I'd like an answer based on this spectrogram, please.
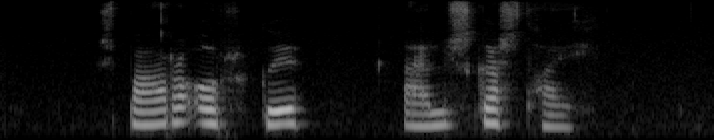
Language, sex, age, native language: Icelandic, female, 10, Icelandic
